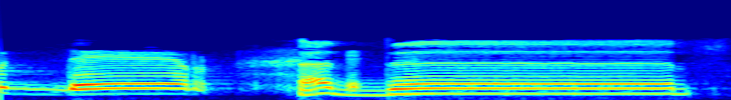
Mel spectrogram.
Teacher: يعني نمدها ونقللها. طبعا التقليل ده شرط فيها لانها بعدها راء متطرفة مكسورة ملاش دعوة بالمد.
